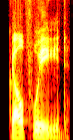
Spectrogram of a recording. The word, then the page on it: gulfweed: American English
